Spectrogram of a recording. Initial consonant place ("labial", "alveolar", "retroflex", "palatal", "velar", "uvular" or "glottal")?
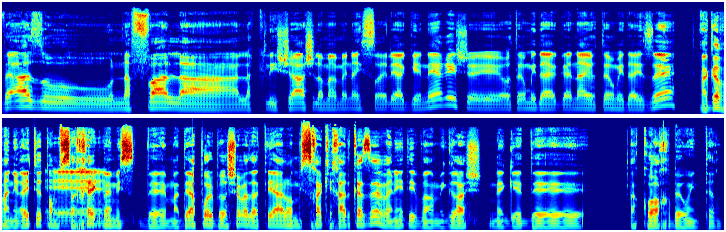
labial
